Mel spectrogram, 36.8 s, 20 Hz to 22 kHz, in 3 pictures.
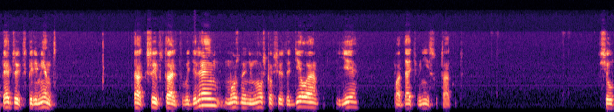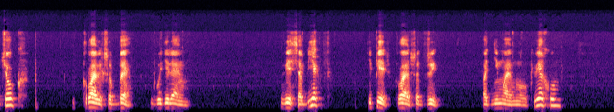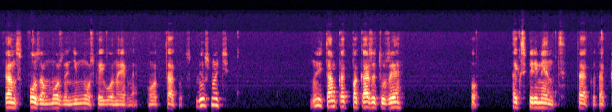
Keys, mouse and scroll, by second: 3.2 alt+shift+click, 6.7 e, 11.7 click, 12.6 middle click, 15.2 b, 16.2 middle click, 22.2 g, 25.1 click, 30.7 middle click, 36.6 click.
